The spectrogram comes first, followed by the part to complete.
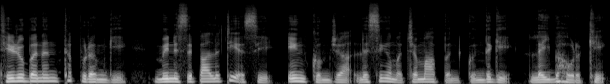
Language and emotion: Manipuri, neutral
